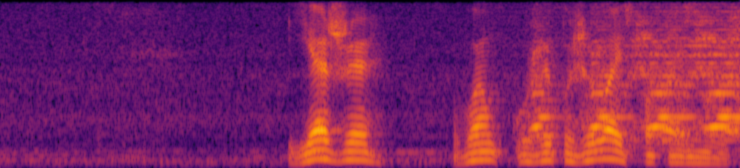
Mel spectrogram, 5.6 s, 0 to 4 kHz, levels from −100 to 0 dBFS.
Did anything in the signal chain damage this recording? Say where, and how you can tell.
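Yes, at the call-processing stage: feedback echo between two devices from 3.53 s to the end. One device's playback re-enters the other's microphone, outside its echo canceller. Phrases return roughly every 400 ms at about 0 dB, so on a spectrogram evenly spaced copies stack up instead of fading.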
